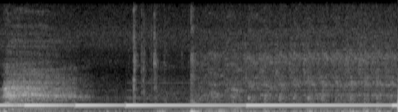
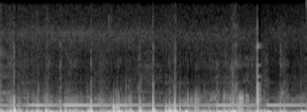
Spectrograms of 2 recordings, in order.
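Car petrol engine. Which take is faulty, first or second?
first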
